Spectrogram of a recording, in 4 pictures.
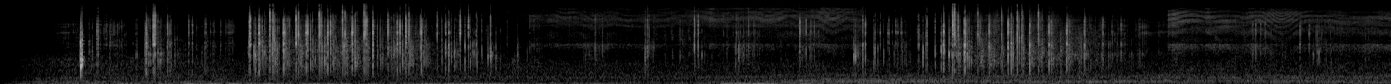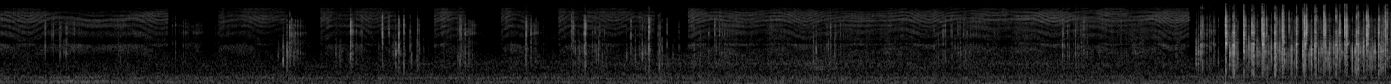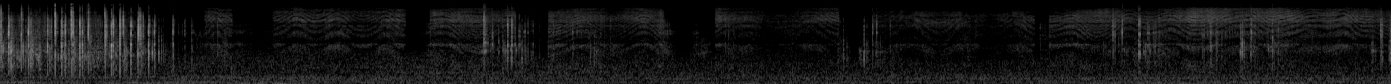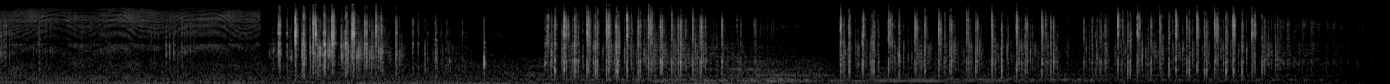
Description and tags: Graffiti - Dose schütteln und sprayen
Shaking a graffiti can, spraying paint onto a wall
can, field-recording, graffiti, paint, shaking, spray, spraying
